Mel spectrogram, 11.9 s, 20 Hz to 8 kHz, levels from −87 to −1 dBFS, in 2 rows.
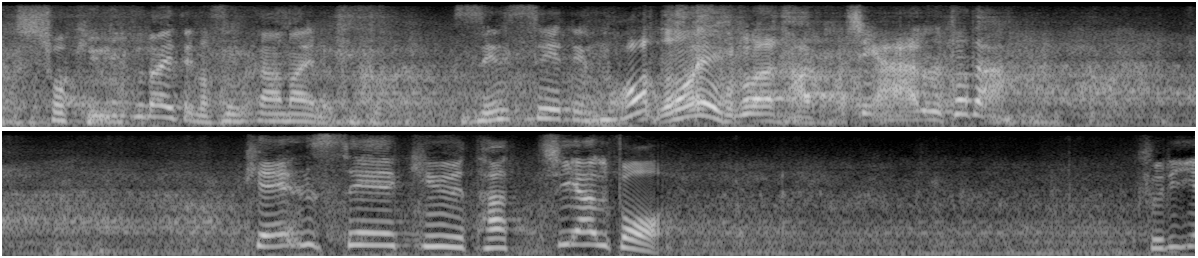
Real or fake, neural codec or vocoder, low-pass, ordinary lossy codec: fake; codec, 16 kHz, 2 kbps, X-Codec, HuBERT features, trained on LibriSpeech; 7.2 kHz; none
